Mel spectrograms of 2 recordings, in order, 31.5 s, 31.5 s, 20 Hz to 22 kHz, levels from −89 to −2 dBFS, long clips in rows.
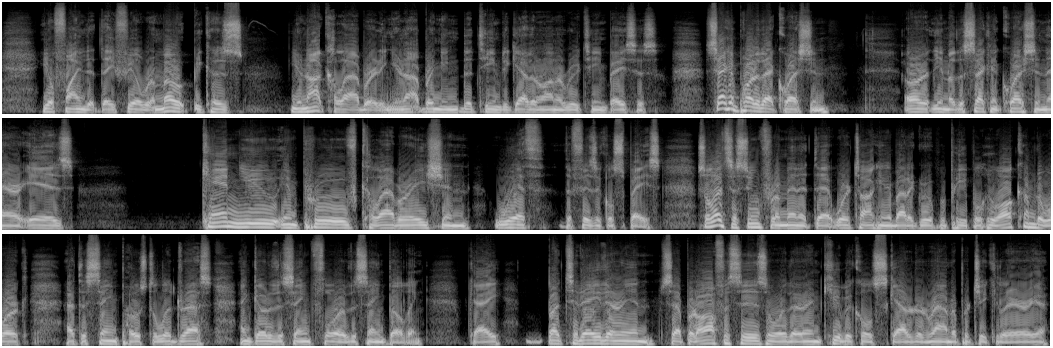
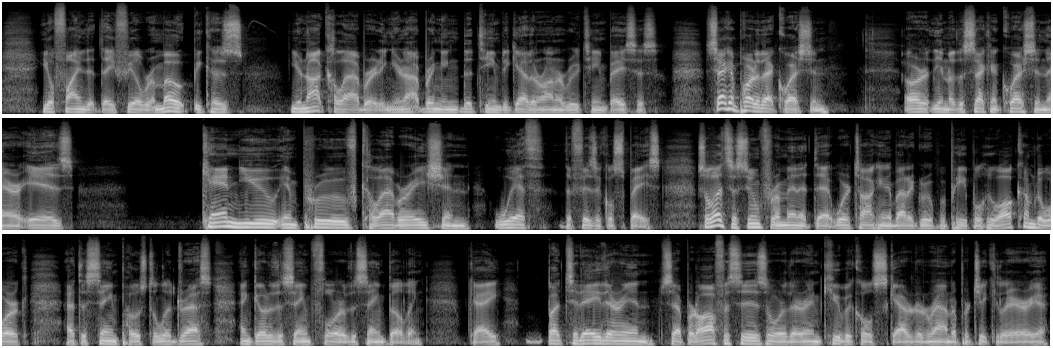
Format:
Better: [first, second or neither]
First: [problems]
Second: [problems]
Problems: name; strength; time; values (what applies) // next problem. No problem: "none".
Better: second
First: distortion; slight; 10% of the sound clipped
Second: none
